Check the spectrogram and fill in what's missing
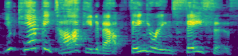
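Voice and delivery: high, scandalized mom voice; mock-horrified mom; imitated mother. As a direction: scold like an appalled mother in a put-on high voice. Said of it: "my mother listens to this and she's like".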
